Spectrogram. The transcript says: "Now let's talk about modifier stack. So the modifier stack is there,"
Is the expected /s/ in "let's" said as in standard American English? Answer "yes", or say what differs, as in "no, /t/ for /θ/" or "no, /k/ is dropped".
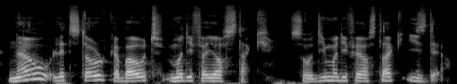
yes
